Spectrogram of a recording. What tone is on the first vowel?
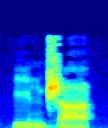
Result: low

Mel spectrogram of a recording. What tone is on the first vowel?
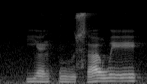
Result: low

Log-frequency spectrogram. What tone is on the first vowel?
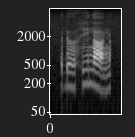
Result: low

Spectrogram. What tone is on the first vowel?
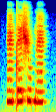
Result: low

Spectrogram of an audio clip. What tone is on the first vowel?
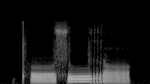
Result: low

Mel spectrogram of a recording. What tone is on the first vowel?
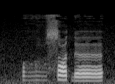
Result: high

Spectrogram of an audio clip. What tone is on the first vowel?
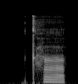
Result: low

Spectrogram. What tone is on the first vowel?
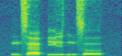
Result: low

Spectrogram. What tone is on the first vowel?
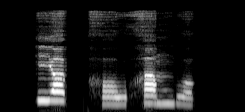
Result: high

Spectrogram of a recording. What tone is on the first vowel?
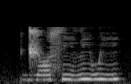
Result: low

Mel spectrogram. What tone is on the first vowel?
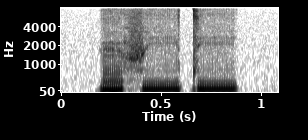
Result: low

